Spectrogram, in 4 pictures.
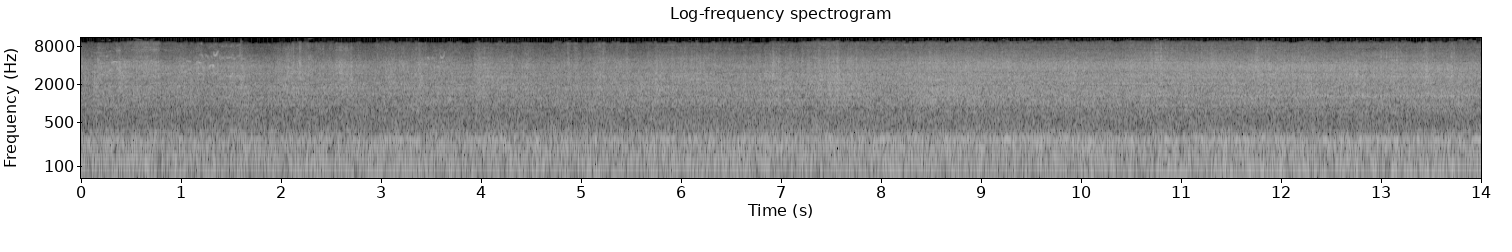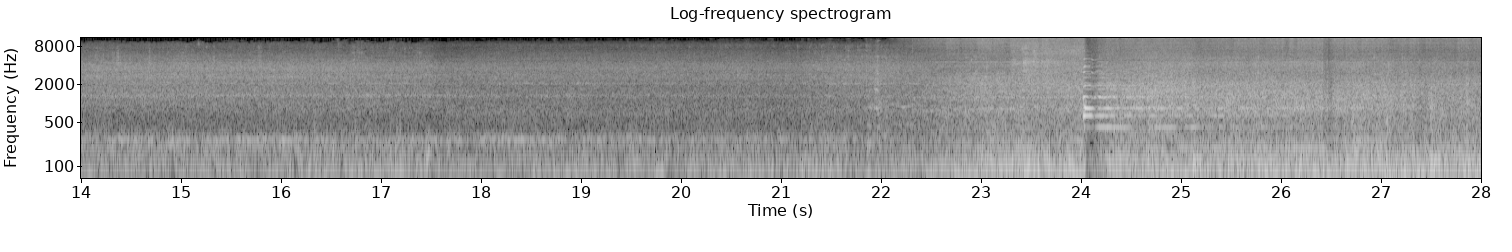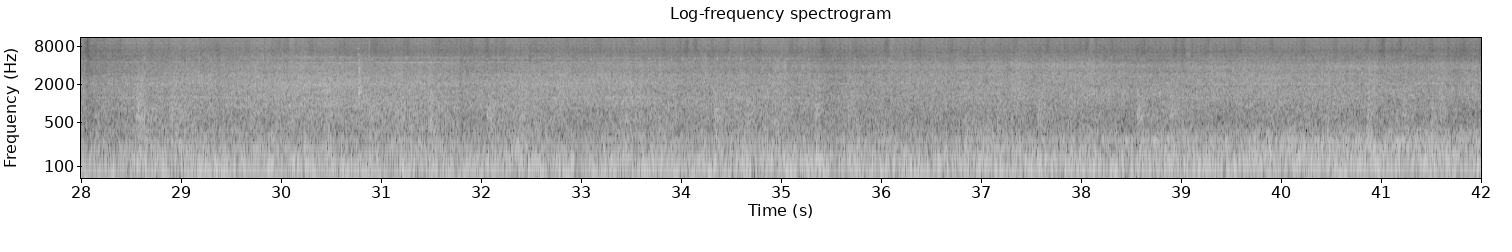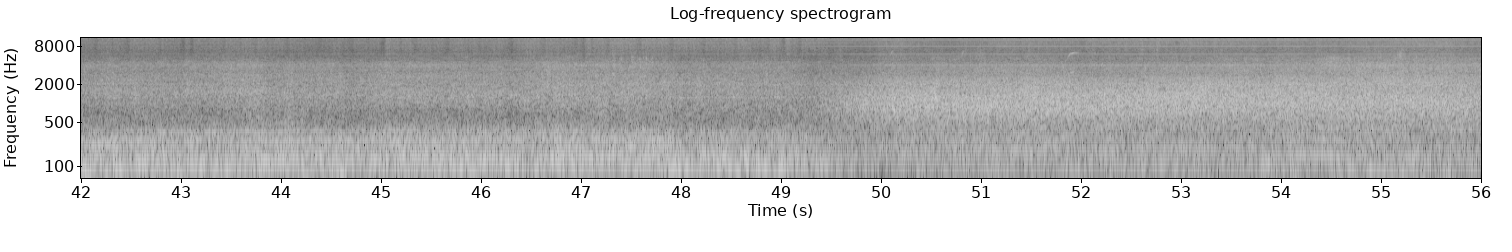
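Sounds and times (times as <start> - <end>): electric train rumbling over bridge: 0.0 - 56.0
train horn toot: 21.9 - 31.6.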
